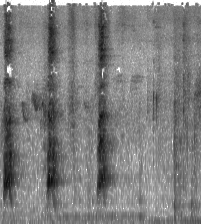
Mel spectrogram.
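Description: A dog barking three times, about a second apart.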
